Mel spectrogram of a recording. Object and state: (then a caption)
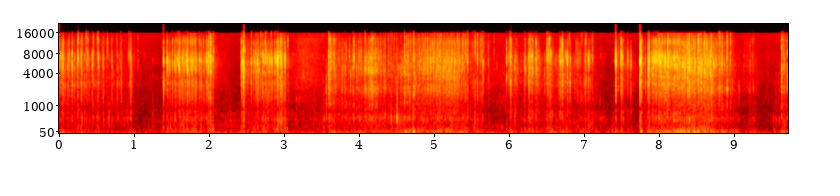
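Studded faux-leather clutch bag. Long nails quickly scratch and tap over the metal studs of a white studded faux-leather clutch bag. The result is a dense, irregular stream of crackling clicks and scrapes, with bright hiss swelling in bursts between quieter stretches.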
